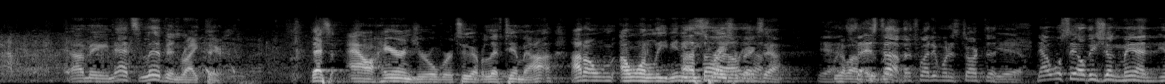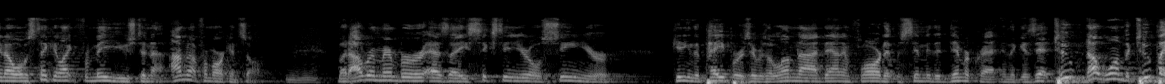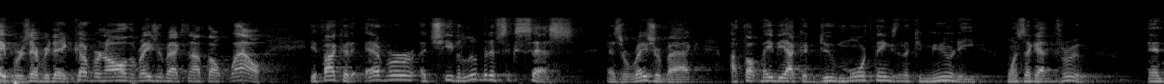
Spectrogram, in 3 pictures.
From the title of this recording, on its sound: from the Little Rock TD Club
